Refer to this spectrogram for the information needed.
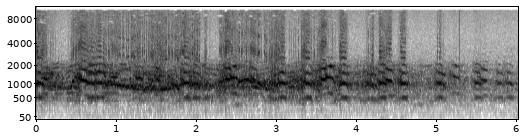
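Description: A duck quacks loudly and continuously, a dense stream of nasal, overlapping calls that carry on for several seconds with no talking.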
